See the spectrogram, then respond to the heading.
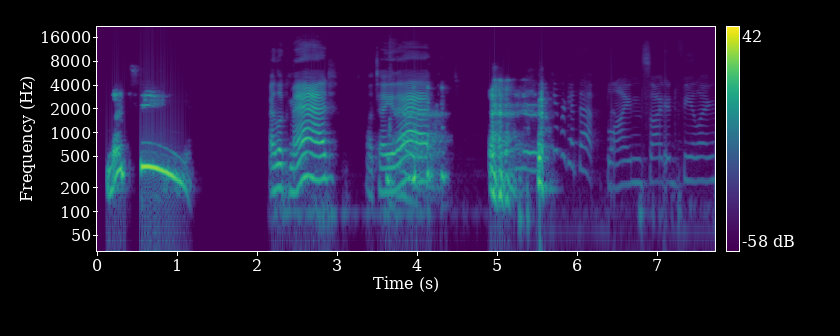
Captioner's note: laughter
